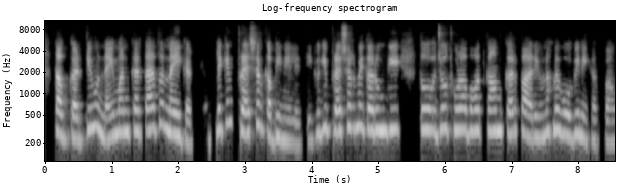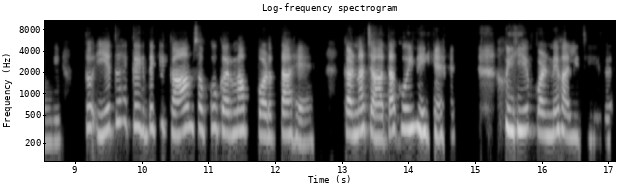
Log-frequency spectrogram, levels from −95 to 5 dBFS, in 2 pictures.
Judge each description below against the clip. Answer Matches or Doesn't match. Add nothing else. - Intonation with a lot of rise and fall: Doesn't match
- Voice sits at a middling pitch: Doesn't match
